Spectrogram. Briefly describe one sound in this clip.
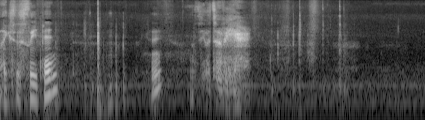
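A metal latch clicks.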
